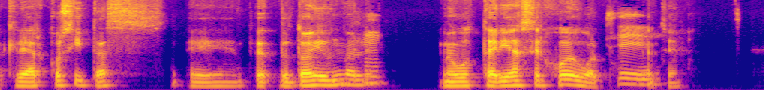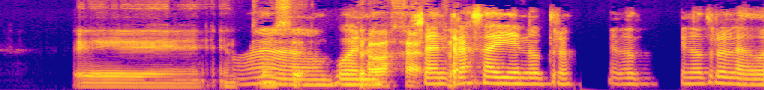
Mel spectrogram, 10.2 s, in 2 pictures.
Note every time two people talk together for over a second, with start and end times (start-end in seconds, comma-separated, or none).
6.6-8.3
